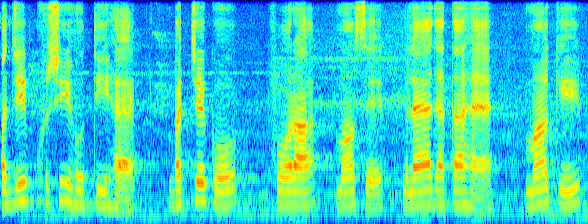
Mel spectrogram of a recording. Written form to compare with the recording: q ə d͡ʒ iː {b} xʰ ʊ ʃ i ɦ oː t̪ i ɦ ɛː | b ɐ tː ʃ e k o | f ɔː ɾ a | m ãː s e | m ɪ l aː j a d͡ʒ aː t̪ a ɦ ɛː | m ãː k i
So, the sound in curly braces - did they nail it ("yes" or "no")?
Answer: yes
